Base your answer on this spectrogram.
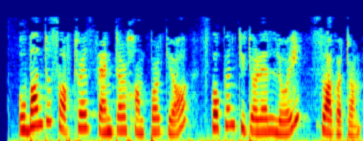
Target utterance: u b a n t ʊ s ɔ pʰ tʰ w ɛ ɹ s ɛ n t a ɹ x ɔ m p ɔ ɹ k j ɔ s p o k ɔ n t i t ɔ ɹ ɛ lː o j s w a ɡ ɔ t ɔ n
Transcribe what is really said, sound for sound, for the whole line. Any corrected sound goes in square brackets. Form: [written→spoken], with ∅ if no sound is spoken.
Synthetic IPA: u b a n t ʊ s ɔ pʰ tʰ w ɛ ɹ s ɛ n t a ɹ x ɔ m p ɔ ɹ k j ɔ s p o k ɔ n t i t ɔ ɹ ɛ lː o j s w a ɡ ɔ t ɔ [n→m]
